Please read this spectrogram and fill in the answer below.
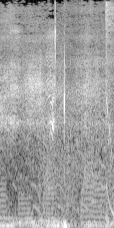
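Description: Wind buffeting an action camera's microphone and a snowboard scraping over packed snow while riding downhill, a low rumble under a hiss, with one louder knock about two-thirds of the way through.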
